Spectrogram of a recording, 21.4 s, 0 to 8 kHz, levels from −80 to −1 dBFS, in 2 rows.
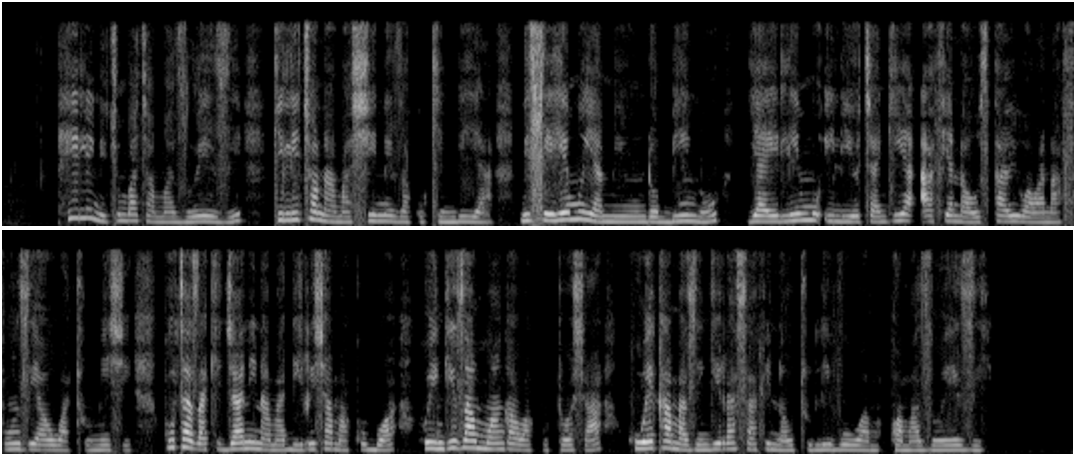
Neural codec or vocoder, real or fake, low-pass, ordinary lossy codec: none; real; 7.2 kHz; MP3, 64 kbps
